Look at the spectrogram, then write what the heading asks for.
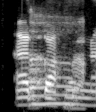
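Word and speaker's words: أربعون: Arba'una. Kalau una bacanya apa tuh? Kalau una. Arba'una, boleh arba'una atau arba'ina, tergantung kondisinya.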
